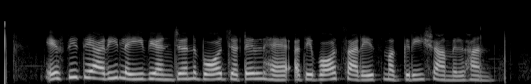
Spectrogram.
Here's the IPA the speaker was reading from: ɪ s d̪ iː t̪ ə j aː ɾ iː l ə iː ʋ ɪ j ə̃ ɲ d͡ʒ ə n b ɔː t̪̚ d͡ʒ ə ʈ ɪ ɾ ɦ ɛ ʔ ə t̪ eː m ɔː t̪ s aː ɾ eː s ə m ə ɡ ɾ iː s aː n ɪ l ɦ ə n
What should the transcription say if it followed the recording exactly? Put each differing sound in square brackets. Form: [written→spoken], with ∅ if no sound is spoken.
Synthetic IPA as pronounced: ɪ s d̪ iː t̪ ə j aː ɾ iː l ə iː ʋ ɪ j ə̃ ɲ d͡ʒ ə n b ɔː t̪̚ d͡ʒ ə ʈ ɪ [ɾ→l] ɦ [ɛ→ɛː] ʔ ə t̪ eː [m→b] ɔː t̪ s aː ɾ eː s ə m ə ɡ ɾ iː [s→ʃ] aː [n→m] ɪ l ɦ ə n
